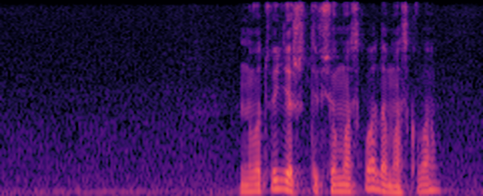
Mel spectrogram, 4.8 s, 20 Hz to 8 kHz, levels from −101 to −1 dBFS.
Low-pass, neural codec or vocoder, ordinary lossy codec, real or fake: none; none; none; real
